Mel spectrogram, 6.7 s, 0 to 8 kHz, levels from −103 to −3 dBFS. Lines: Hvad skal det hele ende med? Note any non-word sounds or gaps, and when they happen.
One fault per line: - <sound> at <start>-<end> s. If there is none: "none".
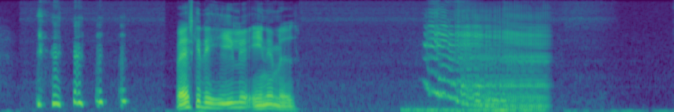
- laugh at 0.4-1.3 s
- squeak at 4.0-5.6 s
